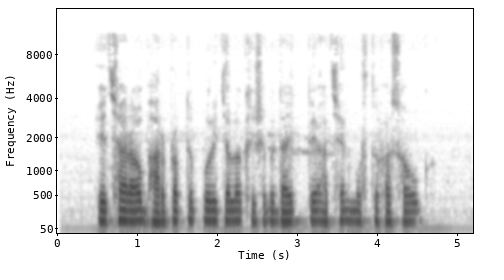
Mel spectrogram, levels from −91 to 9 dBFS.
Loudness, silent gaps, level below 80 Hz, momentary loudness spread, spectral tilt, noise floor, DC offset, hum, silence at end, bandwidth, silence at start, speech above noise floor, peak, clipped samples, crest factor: -25 LUFS; none; -52 dBFS; 8 LU; -8 dB/octave; -58 dBFS; under 0.1%; none; 0.65 s; 11.5 kHz; 0.5 s; 34 dB; -6 dBFS; under 0.1%; 18 dB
